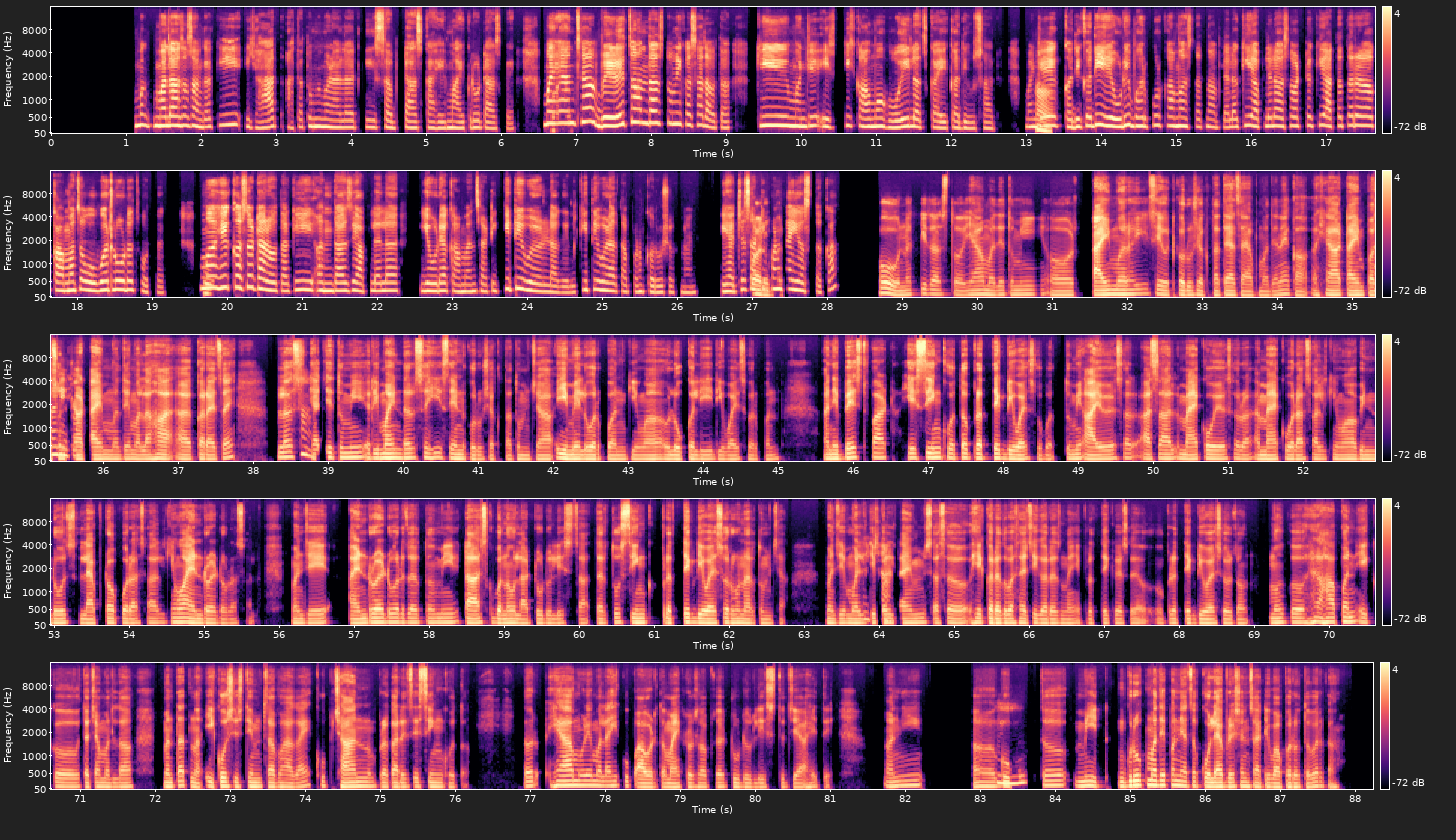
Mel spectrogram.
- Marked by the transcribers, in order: tapping; in English: "सब-टास्क"; in English: "मायक्रो-टास्क"; other background noise; in English: "ओव्हरलोडच"; in English: "रिमाइंडर्सही"; in English: "डिव्हाइसवर"; in English: "सिंक"; in English: "डिव्हाइससोबत"; in English: "टास्क"; in English: "टू-डू लिस्टचा"; in English: "सिंक"; in English: "डिव्हाइसवर"; in English: "मल्टिपल"; in English: "डिव्हाइसवर"; in English: "इकोसिस्टमचा"; in English: "सिंक"; in English: "टू-डू लिस्ट"; in English: "ग्रुपमध्ये"; in English: "कोलॅबरेशनसाठी"
- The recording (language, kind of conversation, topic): Marathi, podcast, प्रभावी कामांची यादी तुम्ही कशी तयार करता?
